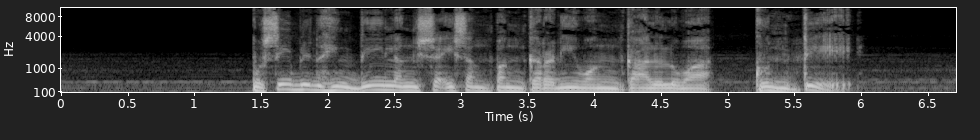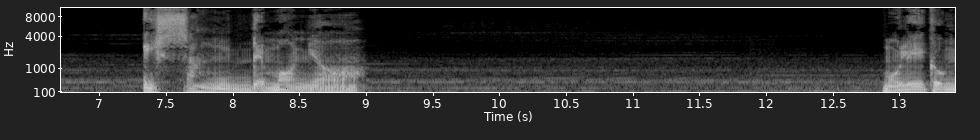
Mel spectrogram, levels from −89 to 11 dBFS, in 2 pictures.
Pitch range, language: 85-95 Hz, Filipino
